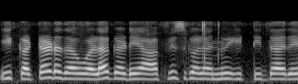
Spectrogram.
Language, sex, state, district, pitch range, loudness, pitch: Kannada, female, Karnataka, Bidar, 250-275 Hz, -16 LUFS, 255 Hz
